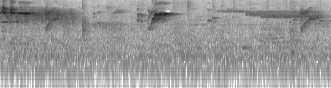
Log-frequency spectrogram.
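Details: Red siskin delivering long, drawn buzzy wheezes and rising slurred notes, with a bright twittered phrase midway and a sustained high nasal tone near the end.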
